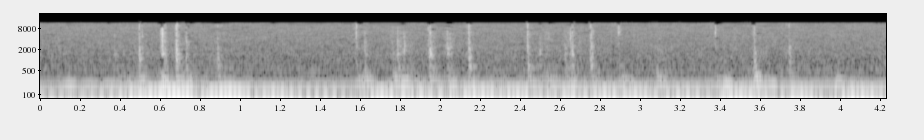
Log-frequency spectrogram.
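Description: Typing on a computer keyboard: a quick, irregular run of key clicks as a command is typed, over a steady low hum.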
